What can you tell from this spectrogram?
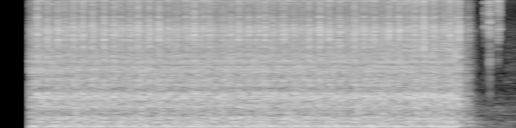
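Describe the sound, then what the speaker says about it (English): A serger runs steadily for about three seconds, a loud continuous mechanical whir with fast rhythmic stitching as it finishes the raw center front edges of a peplum skirt, then stops abruptly. "I'm going to be using my serger"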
